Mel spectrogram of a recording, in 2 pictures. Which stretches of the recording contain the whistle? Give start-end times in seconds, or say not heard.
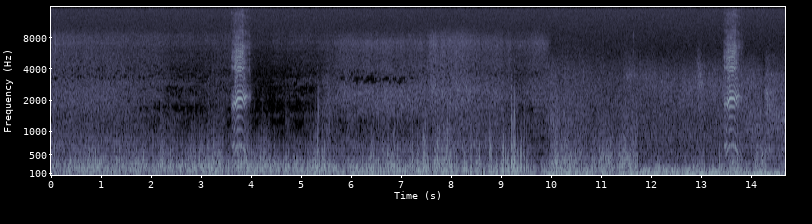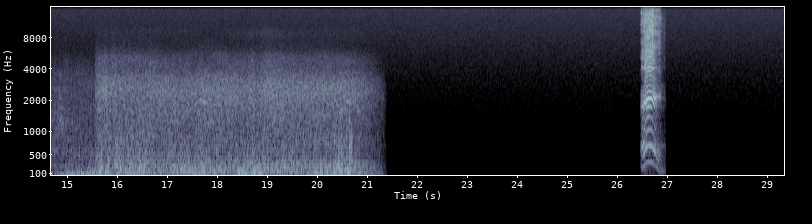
not heard.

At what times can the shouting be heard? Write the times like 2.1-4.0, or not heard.
3.6-4.0, 13.4-13.9, 26.4-26.9.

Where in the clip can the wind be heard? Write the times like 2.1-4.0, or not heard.
0.0-21.4.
